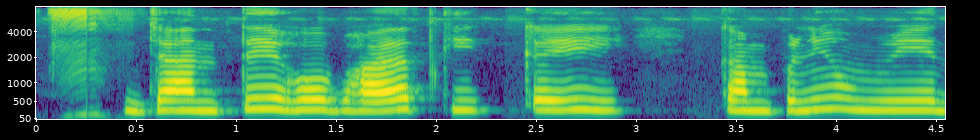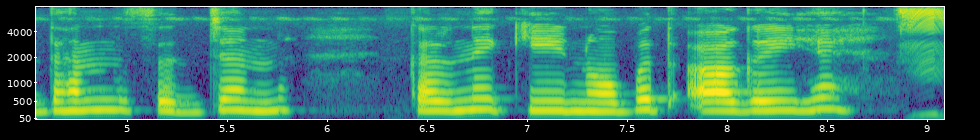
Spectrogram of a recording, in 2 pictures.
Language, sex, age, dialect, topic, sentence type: Hindi, female, 18-24, Awadhi Bundeli, banking, statement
